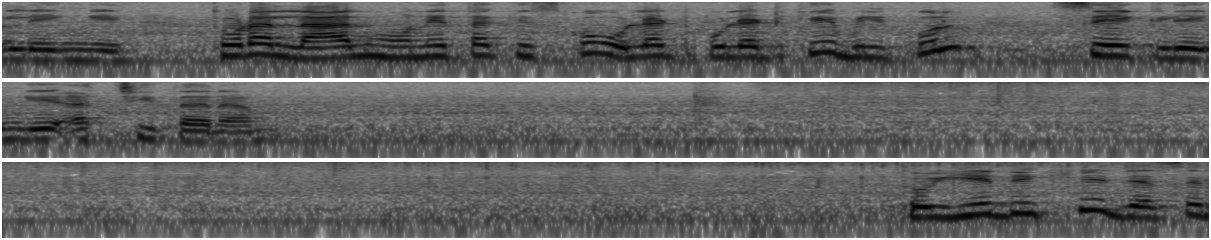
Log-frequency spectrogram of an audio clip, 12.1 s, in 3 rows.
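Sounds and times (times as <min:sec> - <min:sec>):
gourd pieces sizzling in hot ghee: 0:06.5 - 0:12.0.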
